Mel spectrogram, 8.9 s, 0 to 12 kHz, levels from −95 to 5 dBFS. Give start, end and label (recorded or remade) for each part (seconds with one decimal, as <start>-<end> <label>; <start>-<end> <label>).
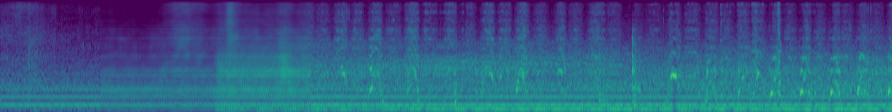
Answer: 0.0-1.0 recorded; 1.0-3.1 remade; 3.1-8.9 recorded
